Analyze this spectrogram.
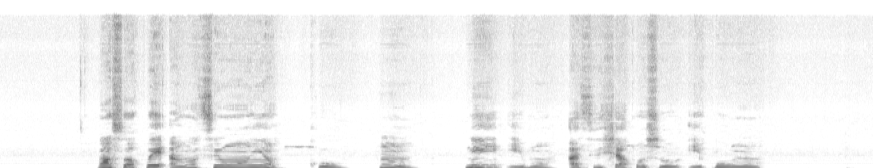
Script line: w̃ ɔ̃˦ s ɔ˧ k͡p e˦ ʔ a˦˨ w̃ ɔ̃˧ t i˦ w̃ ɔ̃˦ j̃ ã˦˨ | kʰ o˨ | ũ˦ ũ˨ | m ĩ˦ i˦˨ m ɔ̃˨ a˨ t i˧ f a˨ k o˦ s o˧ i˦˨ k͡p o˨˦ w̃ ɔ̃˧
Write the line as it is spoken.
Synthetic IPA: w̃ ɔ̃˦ s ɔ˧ k͡p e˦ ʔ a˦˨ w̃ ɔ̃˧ t i˦ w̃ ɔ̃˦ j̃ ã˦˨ | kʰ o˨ | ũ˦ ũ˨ | n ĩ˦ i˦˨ m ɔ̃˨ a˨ t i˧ ʃ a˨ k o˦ s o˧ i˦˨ k͡p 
